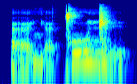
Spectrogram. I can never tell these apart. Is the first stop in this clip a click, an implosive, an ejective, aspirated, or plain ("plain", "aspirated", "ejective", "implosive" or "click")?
click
